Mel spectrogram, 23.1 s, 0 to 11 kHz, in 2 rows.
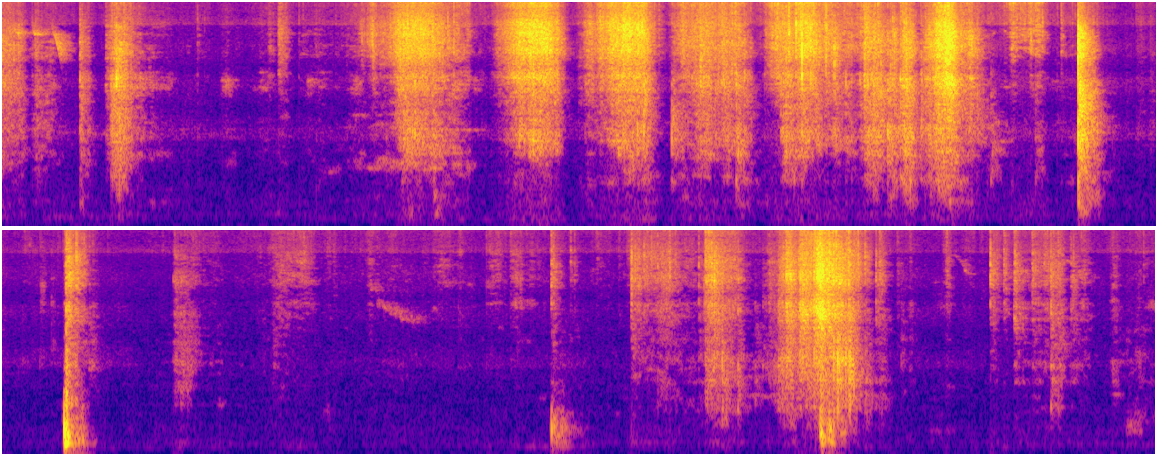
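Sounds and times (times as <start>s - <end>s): heavy thud: 12.2s - 12.4s
cement cubes crunching: 18.2s - 20.5s.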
